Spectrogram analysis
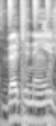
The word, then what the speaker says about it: Vegenaise: vegan vegan mayonnaise and it's vegenaise but I always pronounce it vegenaise so definitely any supporters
